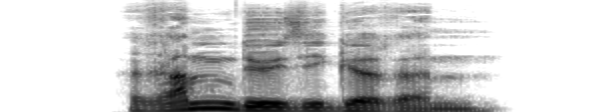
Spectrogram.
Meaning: strong dative masculine/neuter singular comparative degree of rammdösig
- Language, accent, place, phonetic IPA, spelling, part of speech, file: German, Germany, Berlin, [ˈʁamˌdøːzɪɡəʁəm], rammdösigerem, adjective, De-rammdösigerem.ogg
